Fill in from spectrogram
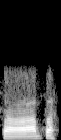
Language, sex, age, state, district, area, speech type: Bodo, male, 30-45, Assam, Chirang, rural, conversation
